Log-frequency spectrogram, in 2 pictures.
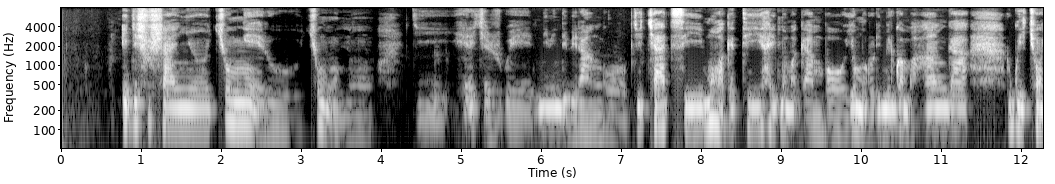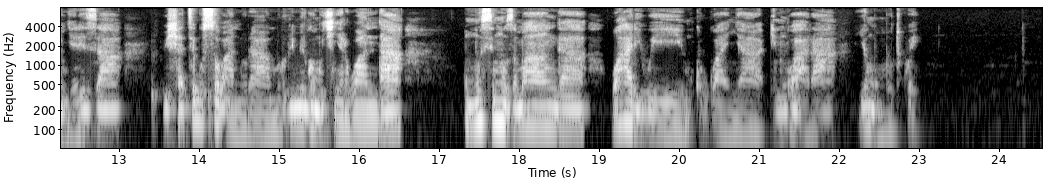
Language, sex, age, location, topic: Kinyarwanda, male, 18-24, Kigali, health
